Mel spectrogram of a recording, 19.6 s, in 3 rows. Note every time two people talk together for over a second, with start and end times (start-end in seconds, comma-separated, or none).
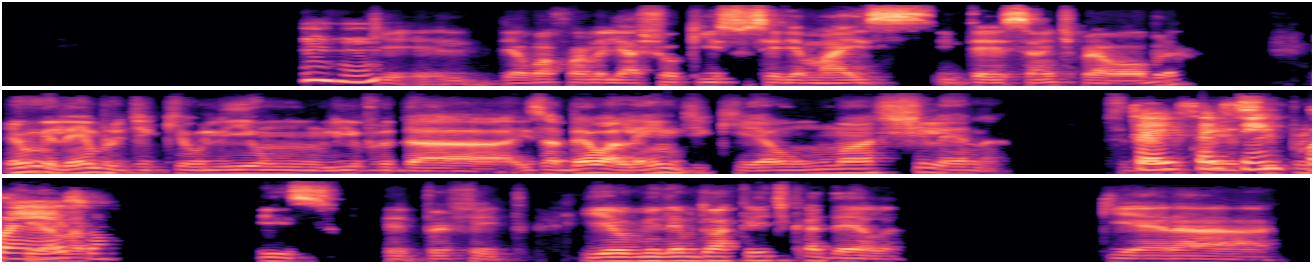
12.2-13.6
